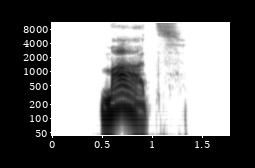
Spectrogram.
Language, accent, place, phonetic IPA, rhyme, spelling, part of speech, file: German, Germany, Berlin, [maːt͡s], -aːt͡s, Maats, noun, De-Maats.ogg
- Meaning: genitive singular of Maat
